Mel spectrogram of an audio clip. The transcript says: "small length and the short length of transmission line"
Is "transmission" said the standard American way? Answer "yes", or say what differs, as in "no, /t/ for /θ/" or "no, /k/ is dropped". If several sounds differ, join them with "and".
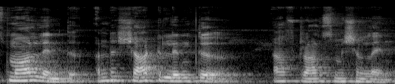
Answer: yes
